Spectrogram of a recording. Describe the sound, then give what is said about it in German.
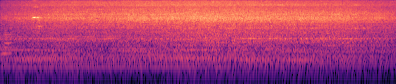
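Loud, continuous machinery fills a printing plant hall, a steady mechanical drone layered with dense rattling and clattering, holding at the same level throughout with no voices; a printing machine is being started up. “öffnet die Tür in die Halle, die aus einer einzigen Maschine zu bestehen scheint. Alles bewegt sich, klappert, rattert, wie ein riesiges Uhrwerk.”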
